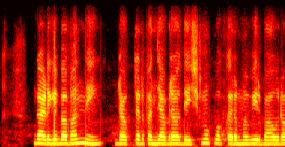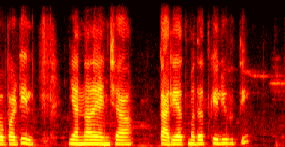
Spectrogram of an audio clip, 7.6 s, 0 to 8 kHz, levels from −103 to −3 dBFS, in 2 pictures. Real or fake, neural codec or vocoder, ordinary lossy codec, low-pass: real; none; Opus, 24 kbps; 7.2 kHz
